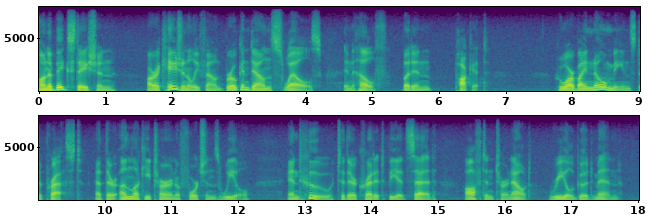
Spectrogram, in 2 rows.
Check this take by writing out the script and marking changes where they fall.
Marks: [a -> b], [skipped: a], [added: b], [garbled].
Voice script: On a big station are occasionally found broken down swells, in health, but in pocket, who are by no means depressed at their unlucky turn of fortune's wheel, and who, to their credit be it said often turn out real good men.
On a big station are occasionally found broken down swells, in health, but in pocket, who are by no means depressed at their unlucky turn of fortune's wheel, and who, to their credit be it said often turn out real good men.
